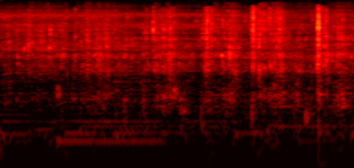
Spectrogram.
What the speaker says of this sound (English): I'm just going to pour that in there.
